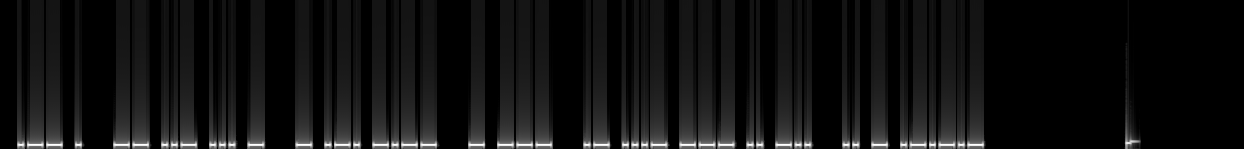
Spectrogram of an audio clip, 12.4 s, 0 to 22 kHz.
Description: Morse code, heard as a keyed tone, about 25 wpm, 700 Hz. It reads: WE MUST TRY TO AVOID IT.
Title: Sentences from Top 1000 Words - Review Part 6 - 25wpm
